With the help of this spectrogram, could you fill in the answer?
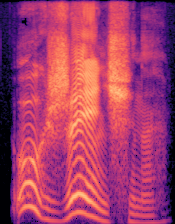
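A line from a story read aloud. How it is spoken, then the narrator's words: Groaning. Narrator (Russian): простонал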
